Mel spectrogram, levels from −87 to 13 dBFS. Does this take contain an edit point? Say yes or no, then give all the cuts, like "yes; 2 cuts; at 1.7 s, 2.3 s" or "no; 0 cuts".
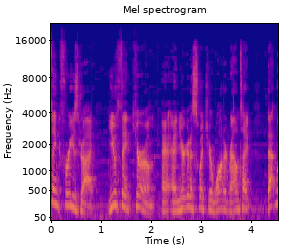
no; 0 cuts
